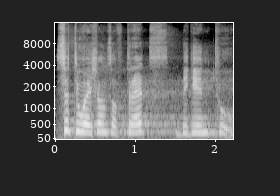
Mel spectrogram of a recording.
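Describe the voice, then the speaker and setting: Noticeable background noise behind a man with an extremely high pitch, a Nigerian accent, and a very slow pace. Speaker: priest. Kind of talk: homily.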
